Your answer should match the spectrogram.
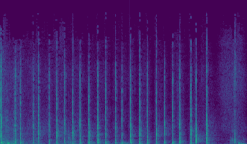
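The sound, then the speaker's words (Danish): A rapid, steady run of soft papery flaps, about twenty beats in two seconds, fairly loud, then stopping abruptly. It is a blue tit's wings beating hard as it flies in. “Og så kunne de høre den komme, den svinger baske.”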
